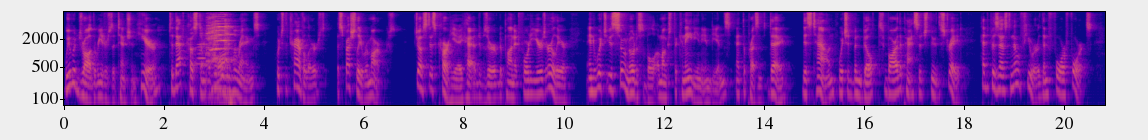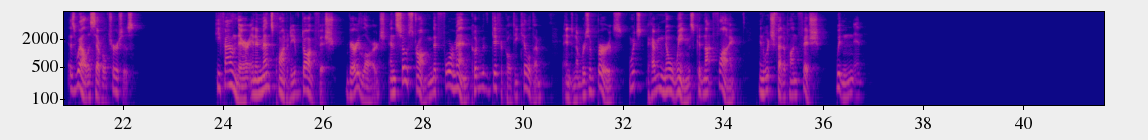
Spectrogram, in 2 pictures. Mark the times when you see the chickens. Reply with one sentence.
You can hear the chickens from 1.9 to 3.5 s.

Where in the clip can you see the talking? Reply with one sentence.
The talking can be heard from 0.0 to 22.3 s and from 23.9 to 36.8 s.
